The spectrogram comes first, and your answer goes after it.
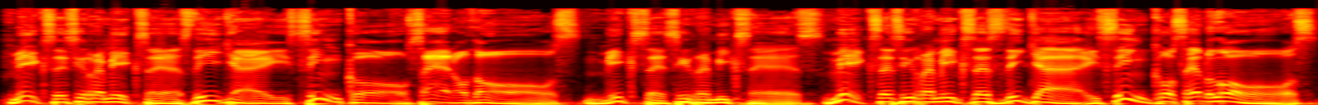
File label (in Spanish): VOZ OFF MX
